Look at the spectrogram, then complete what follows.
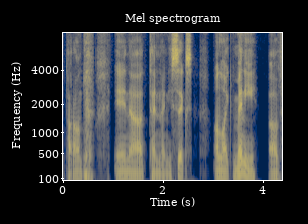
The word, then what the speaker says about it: Taranto: Yes, and his journey in the Crusades began when he joined his uncle, Bohemond of Taranto, not Toronto, Taranto, in 1096.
